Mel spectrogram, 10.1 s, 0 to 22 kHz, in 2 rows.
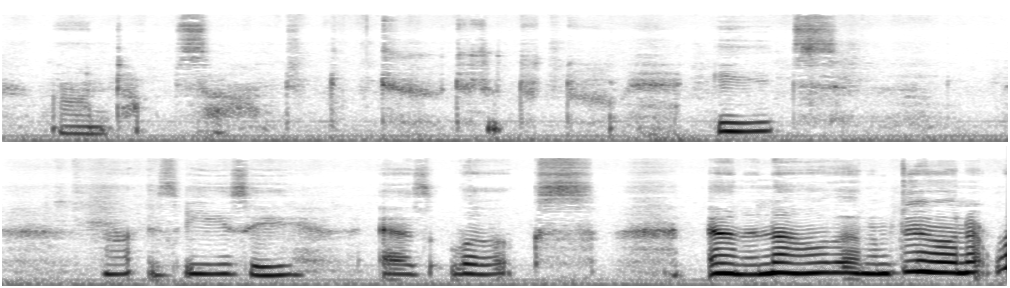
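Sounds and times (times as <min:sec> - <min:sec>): person whispering: 0:00.3 - 0:04.2.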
